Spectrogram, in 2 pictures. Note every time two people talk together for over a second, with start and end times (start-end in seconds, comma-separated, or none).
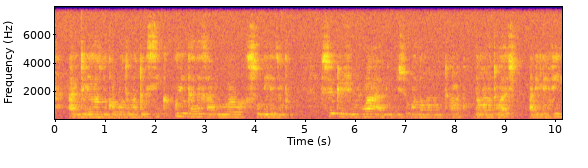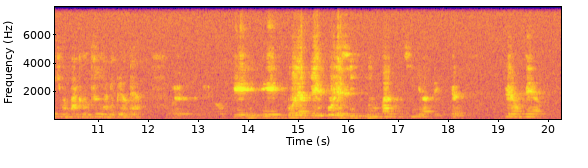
none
